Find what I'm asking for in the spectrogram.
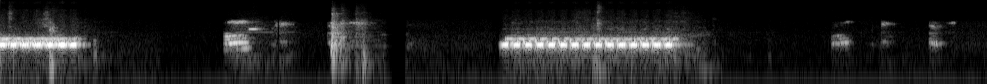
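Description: A telephone rings in a quiet room: two long, loud warbling bursts of ringtone with short chirping tones in between and silence around them.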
